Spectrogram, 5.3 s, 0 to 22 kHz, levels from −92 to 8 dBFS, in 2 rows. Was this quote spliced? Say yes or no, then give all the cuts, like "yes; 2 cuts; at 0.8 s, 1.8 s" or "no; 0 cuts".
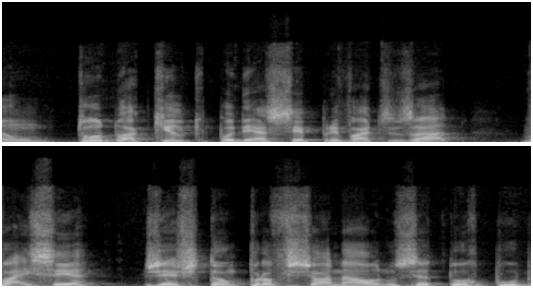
yes; 1 cut; at 3.2 s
